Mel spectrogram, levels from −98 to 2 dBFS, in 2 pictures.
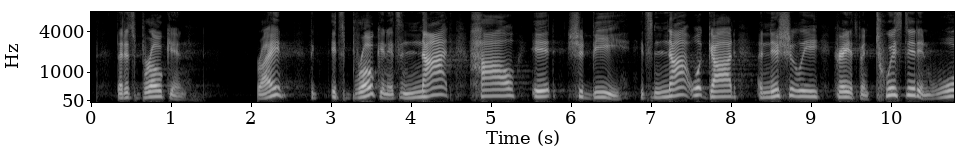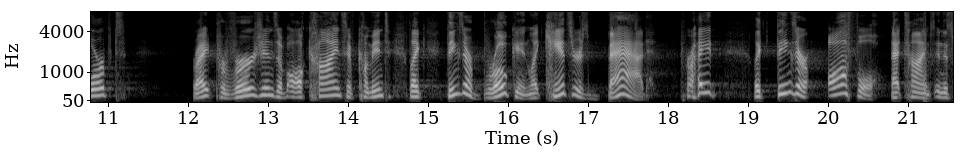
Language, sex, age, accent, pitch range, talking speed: English, male, 30-49, American, 170-225 Hz, 135 wpm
